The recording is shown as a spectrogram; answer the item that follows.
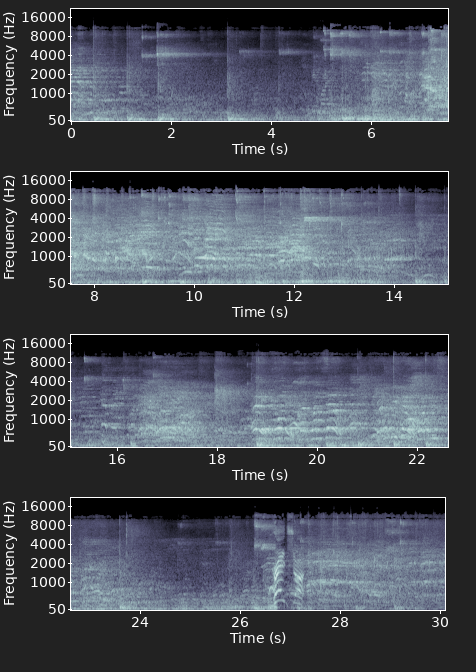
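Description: A basketball bouncing on a hardwood gym floor amid the talk of spectators and players, with the sound filling a large hall. Near the end there is one short, sharp sound, the loudest moment.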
